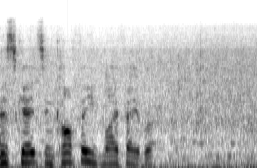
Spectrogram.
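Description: A man speaks animatedly close to the microphone.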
